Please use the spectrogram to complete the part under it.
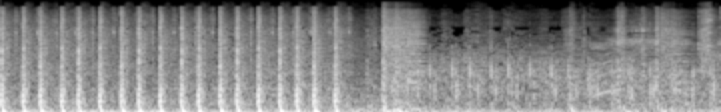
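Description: Rapid bursts of automatic gunfire in the BGMI battle royale game, a fast regular string of loud shots for nearly two seconds, then a rougher, noisier stretch of continued fire and clatter.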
